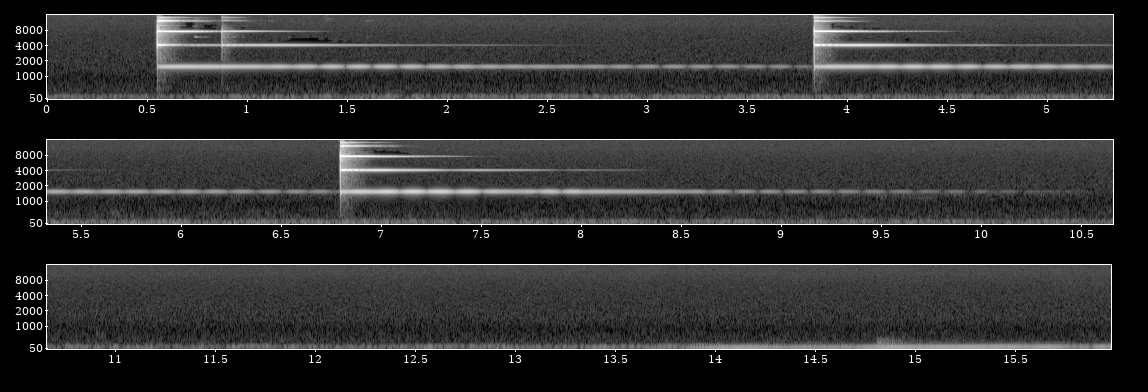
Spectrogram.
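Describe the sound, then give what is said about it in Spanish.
A meditation bell rings three times at even intervals during a guided meditation, each clear tone sustaining and slowly fading into quiet, followed by a soft low rumble near the end. “Usaremos el sonido de esta campana para anclarnos al momento presente.”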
